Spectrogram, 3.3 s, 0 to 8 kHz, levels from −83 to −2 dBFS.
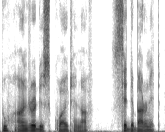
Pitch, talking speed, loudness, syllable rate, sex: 90 Hz, 145 wpm, -20 LUFS, 4.6 syllables/s, male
